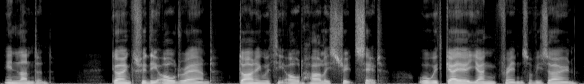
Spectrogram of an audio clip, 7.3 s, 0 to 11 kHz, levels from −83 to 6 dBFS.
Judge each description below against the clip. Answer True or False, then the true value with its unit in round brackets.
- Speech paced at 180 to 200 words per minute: False (170 wpm)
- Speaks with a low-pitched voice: False (150 Hz)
